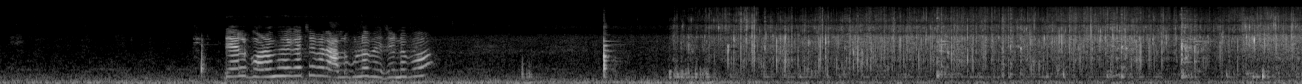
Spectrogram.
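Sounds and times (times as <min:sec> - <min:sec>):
potatoes sizzling in hot oil: 0:06.7 - 0:13.0.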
